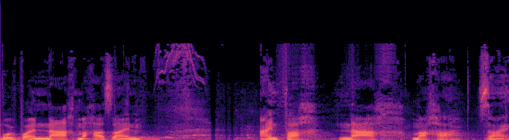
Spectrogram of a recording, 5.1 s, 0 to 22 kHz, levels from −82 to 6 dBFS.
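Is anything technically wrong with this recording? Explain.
Yes, there are three kinds of network and codec faults clustered in the middle of the clip.

Short stall from a late packet, 2.09 to 2.16 s. The next packet was not there when it was due, so the jitter buffer ran dry and the receiver stretched the last sound for about 48 ms while it waited. Nothing is lost, since playback resumes where it left off, but the sound is held too long with a faint buzz or dip, and everything after it plays about 48 ms later than before.

Short concealed packet loss, at 2.24 to 2.28 s and again at 2.30 to 2.34 s. Each time roughly 20 ms of audio never reached the decoder in time. The receiver covered the gap by extending the preceding sound, through about 16 ms and then 21 ms of invented signal, before blending back into the real stream. The two come close together and are heard as a brief smear or wobble, with that bit of sound slightly blurred.

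Call bitrate drop, 2.73 to 4.04 s. The call's bandwidth estimate fell and the encoder was pushed from 128 kbps down to 24 kbps, staying at the lowest rate for about 1.25 s. At that rate Opus codes far more coarsely and trims the upper frequencies, so this stretch turns rougher, more watery or more muffled, until the bitrate climbs back.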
